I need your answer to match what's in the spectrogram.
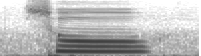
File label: cow, korean; Zodiac Signs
